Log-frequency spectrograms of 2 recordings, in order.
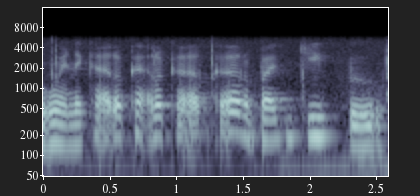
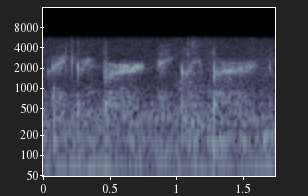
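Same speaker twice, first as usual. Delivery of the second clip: whisper; 13 dB quieter than usual. Acted. Whispering to bird.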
